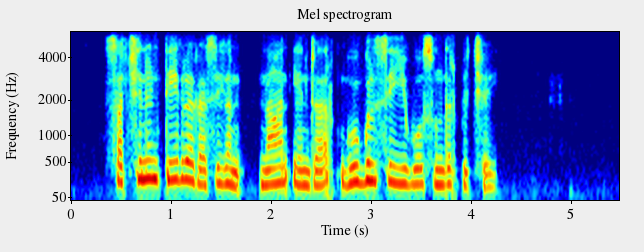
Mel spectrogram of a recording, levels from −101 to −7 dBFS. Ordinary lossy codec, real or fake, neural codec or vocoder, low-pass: Opus, 32 kbps; real; none; 5.4 kHz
